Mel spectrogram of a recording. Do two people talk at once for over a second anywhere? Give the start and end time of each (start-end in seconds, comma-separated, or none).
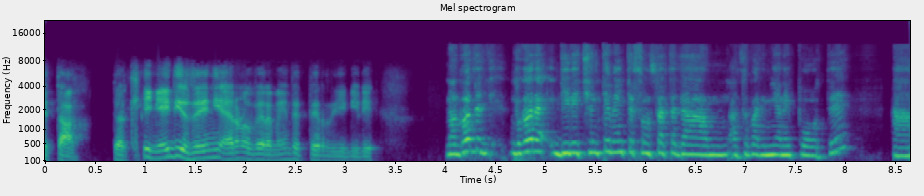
none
